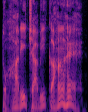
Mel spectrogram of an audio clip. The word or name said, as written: चाबी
